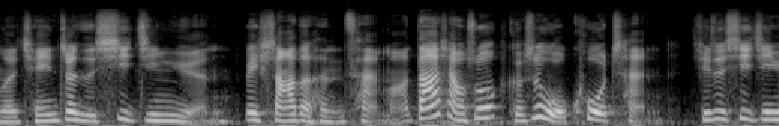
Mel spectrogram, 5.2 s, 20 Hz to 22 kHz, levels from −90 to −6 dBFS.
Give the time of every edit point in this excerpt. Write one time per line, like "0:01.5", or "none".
0:01.6
0:03.3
